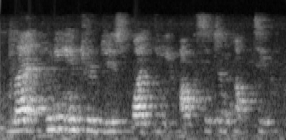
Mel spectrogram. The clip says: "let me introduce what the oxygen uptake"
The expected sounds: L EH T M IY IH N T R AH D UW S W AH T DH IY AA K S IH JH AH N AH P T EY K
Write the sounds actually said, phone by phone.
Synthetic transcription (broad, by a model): L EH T M IY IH N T R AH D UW S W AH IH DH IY AA K S IH JH AH N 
